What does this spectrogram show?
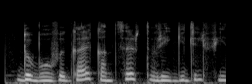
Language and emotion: Russian, neutral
